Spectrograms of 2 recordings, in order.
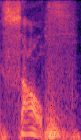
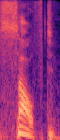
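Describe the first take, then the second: First: The final consonants are softened and blurred. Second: The final consonants are hard and crisp. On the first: "we say south" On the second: "We don't say soft"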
